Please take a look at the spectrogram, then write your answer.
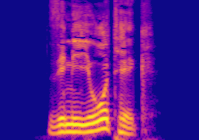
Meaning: semiotics (study of signs)
- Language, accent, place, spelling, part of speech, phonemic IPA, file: German, Germany, Berlin, Semiotik, noun, /zeˈmi̯oːtɪk/, De-Semiotik.ogg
